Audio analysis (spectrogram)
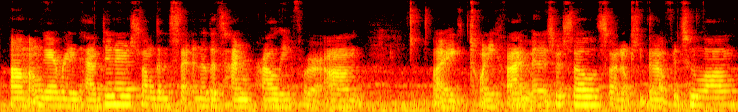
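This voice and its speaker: A woman talks at a very fast pace with a fairly low pitch and fairly even intonation. Audible room echo and noticeable background noise come through. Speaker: vlogger. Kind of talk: casual vlog. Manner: hesitant, many fillers.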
